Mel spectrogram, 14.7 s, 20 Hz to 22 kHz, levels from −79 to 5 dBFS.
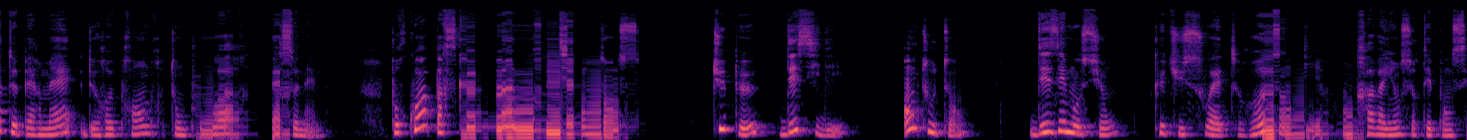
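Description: From 1.97 to 2.90 s, right after "permet de reprendre ton", the speech turns into a rigid metallic buzz at 100 Hz, likely robotic sound from repeated short buffers. A roughly 10 ms block is looped in place of most of the real audio. On a spectrogram it shows as flat horizontal harmonics spaced 100 Hz apart, and the waveform shows identical repeating cycles. The same buzz returns from 4.62 to 6.64 s, ending just before "tu peux décider en", and again from 12.63 to 13.66 s. At 11.74 s, after "temps des émotions que", a small jump forward in the speech points to a dropped buffer (overrun), likely from samples being overwritten before they were read. A few milliseconds are lost, which appears as a step discontinuity in the waveform and a thin vertical line on the spectrogram.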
